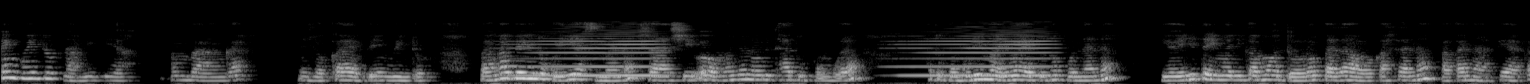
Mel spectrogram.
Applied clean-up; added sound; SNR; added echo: none; Bowed string instrument; 5 dB; reverberation time 0.3 s.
